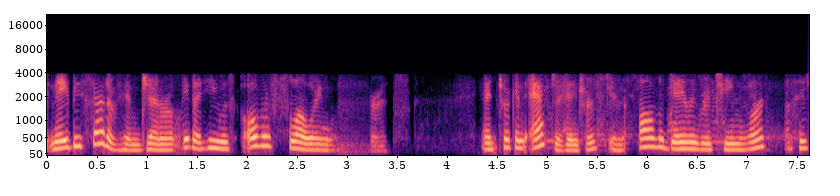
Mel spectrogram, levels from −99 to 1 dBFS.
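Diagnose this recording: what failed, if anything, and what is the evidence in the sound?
Codec stage: the audio has passed through the G.729 codec (the G.729A variant at 8 kbit/s), and its damage is plainly audible as rough, synthetic-sounding speech. A spectrogram shows a hard ceiling at 4 kHz, because the codec rebuilds the voice from a vocal-tract filter, a pitch predictor and sparse pulses rather than the original waveform.

Network stage: VoIP packet loss concealed by the speech codec occurs at 1.26 to 1.45 s (90 ms lost), 2.81 to 3.40 s (360 ms lost over 420 ms, longest run 300 ms), 4.47 to 4.52 s (30 ms) and 7.23 to 7.45 s (150 ms). The decoder extends its last pitch and filter as fading buzz. The waveform shows smooth, decaying periodic stretches with weak recovery afterward.

Call-processing stage: feedback echo between two devices starts at 4.71 s and continues to the end. Speech returns roughly every 300 ms, at up to about 20 dB below the direct voice, because a second device in the room replays the call into a microphone whose echo canceller cannot remove it. 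A spectrogram shows faint, evenly spaced ghost copies of each syllable.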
